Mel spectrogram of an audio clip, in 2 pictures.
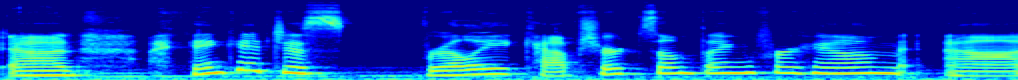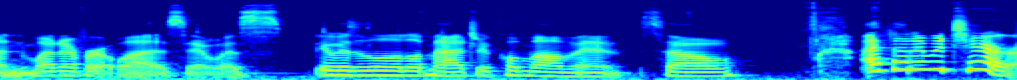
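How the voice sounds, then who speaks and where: Woman storyteller, mid-pitched and slow-paced, informal and expressive, with dramatic emphasis. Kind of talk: casual personal chat and expressive reading aloud.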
